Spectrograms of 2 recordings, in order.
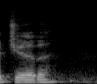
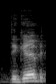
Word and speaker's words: Gerber: And the pronunciation of Gerber as well is something that came up in Discord. Gerber, Gerber, Gerber. Who knows? I think it's a German guys. So I have always said Gerber.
